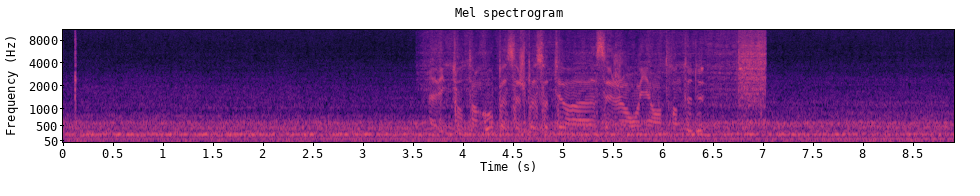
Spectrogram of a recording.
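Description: A small plane's engine drones steadily inside the cabin.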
